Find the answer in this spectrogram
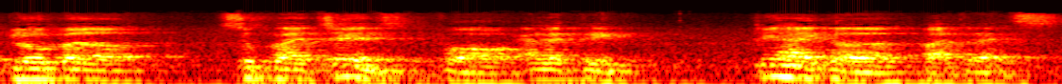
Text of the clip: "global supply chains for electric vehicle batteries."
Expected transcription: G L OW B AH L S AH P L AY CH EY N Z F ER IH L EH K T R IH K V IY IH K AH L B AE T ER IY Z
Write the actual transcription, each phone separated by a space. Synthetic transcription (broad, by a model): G L OW B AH L S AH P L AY CH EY N S F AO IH L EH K T R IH K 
